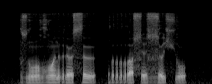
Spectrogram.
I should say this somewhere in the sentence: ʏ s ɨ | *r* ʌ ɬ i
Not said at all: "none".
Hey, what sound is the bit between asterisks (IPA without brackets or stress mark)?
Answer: r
